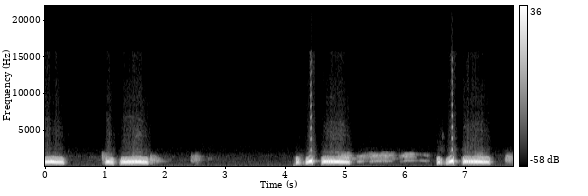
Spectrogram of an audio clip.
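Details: Spotted dove cooing, cườm sa type: repeated phrases of a quick double note rising slightly, then a long steady low coo, about every three seconds.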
